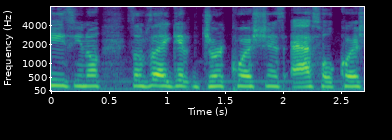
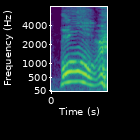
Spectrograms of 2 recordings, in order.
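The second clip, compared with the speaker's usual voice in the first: crash sound; 10 semitones higher, 6 dB louder than usual. Retold or imitated. Imitating a sudden crash.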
